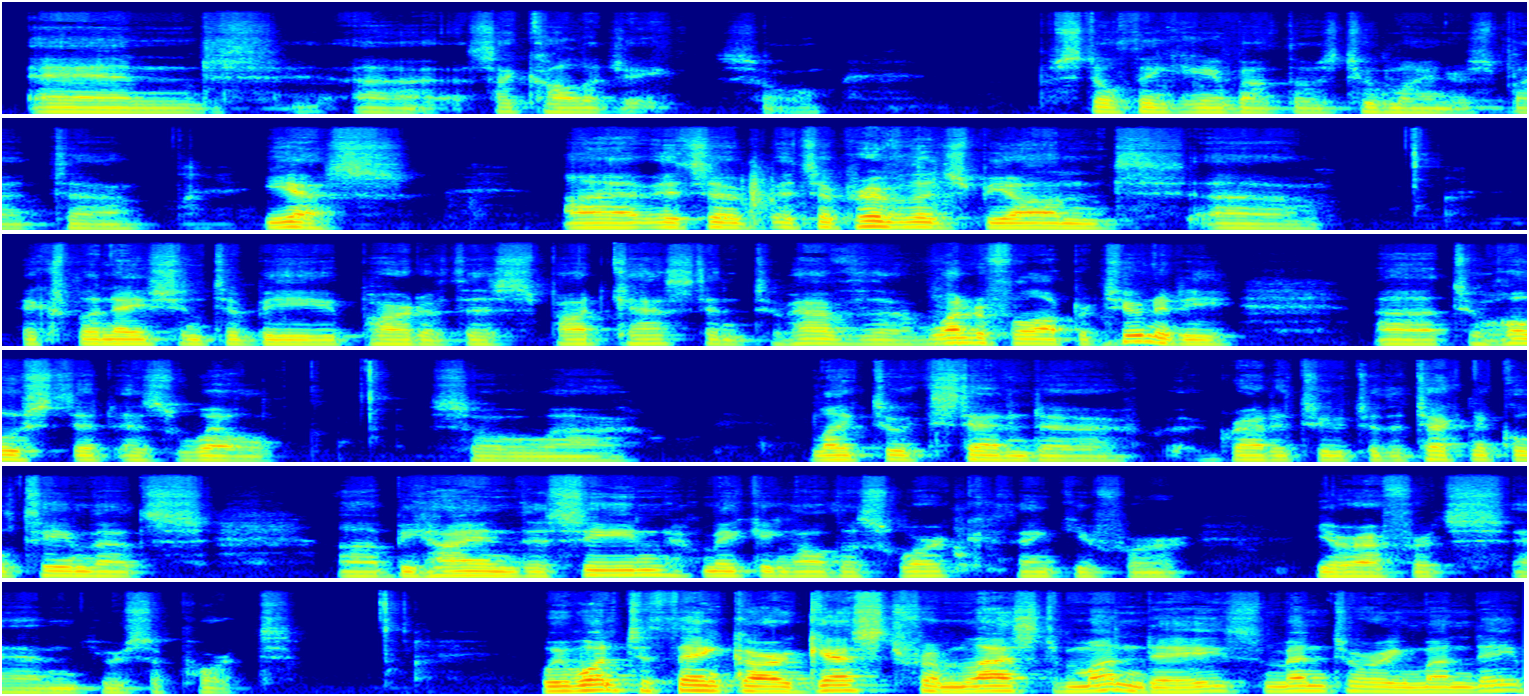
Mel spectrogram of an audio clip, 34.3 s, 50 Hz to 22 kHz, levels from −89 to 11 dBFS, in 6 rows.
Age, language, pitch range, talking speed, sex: 50-69, English, 105-125 Hz, 140 wpm, male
